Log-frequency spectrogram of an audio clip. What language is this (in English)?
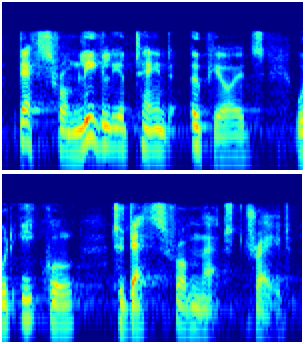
English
